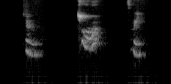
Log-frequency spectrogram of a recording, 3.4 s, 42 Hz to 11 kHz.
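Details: A 4-year-old Congo African grey parrot talking, asking questions in three short, word-like phrases of about half a second each, with clear voice-like harmonics and brief silences between them.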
